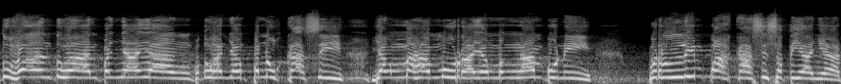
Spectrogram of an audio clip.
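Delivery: crying out, proclaiming.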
